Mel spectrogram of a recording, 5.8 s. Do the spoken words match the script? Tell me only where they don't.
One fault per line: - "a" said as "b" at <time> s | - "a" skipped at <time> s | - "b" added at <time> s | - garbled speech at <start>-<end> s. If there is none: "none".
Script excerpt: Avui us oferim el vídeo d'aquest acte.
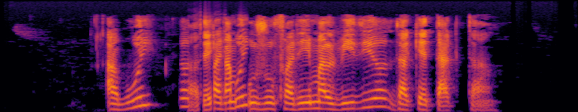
- garbled speech at 1.8-2.5 s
